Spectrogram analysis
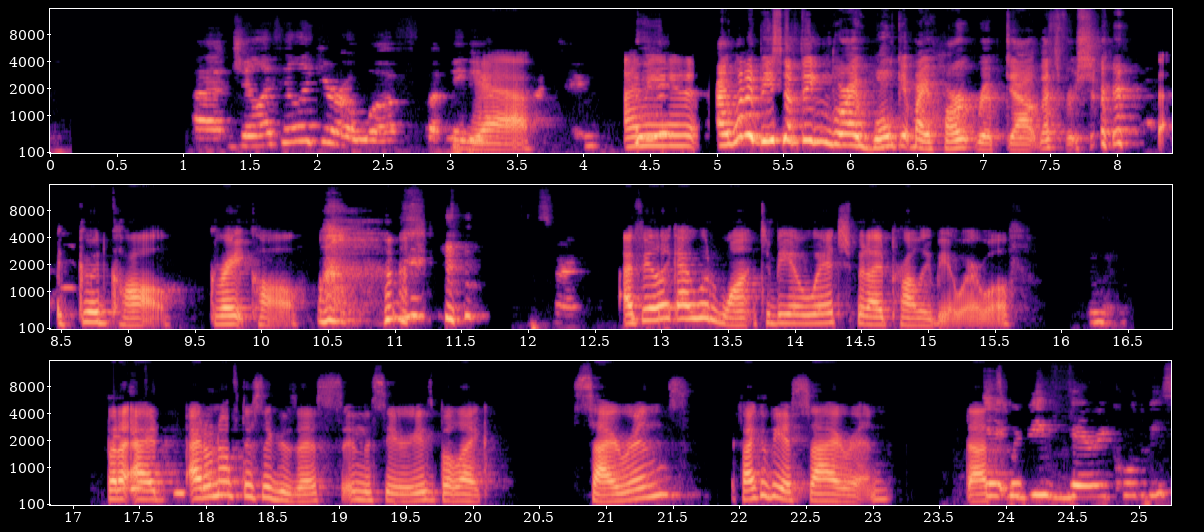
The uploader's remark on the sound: AUDIO WARNING*** None of us sound great on this episode, audio-wise. For reasons we all understand and have since fixed.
